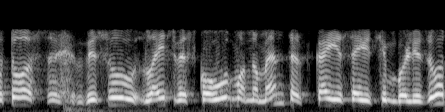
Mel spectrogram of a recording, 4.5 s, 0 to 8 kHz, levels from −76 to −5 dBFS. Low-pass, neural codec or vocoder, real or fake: 7.2 kHz; none; real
